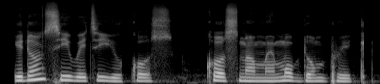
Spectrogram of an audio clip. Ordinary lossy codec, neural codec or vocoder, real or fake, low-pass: none; autoencoder, 48 kHz, 32 numbers a frame, DAC-VAE, trained on Japanese speech; fake; none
